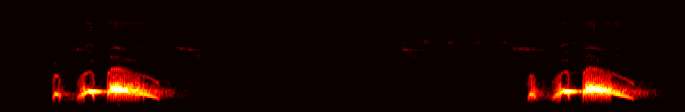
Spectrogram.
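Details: Spotted dove calling as a lure for other doves: two identical short phrases nearly five seconds apart, each a pair of quick stuttered notes leading into a swelling, quavering coo that falls away, otherwise silent.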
